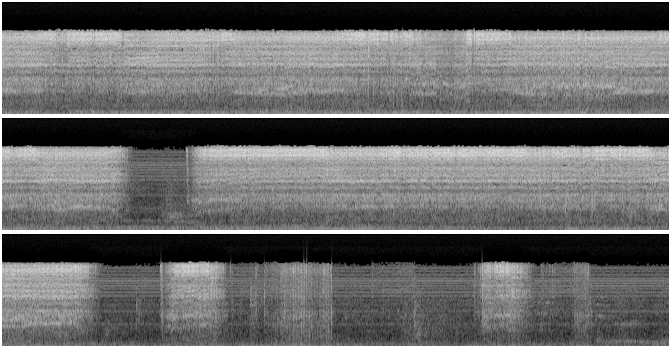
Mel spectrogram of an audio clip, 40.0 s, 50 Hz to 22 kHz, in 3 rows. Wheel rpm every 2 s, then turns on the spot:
120, 110, 110, 110, 100, 120, 120, 100, 30, 110, 120, 110, 120, 110, 20, 50, 10, 0, 30, 0.
32-34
